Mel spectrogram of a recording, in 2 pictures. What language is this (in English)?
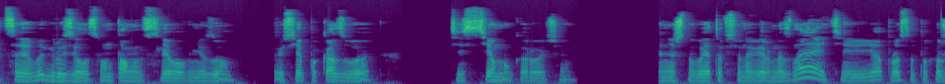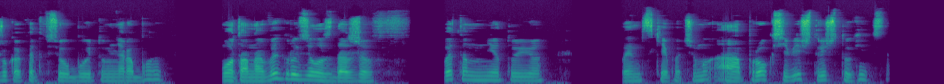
Russian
